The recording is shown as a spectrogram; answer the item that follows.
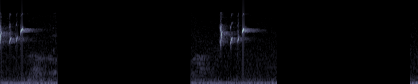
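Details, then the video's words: Tunisian European goldfinch singing in the Sfax style (tarqa) used for tutoring: two short, high buzzy phrases with a bright twittered note, separated by about two seconds of silence. "الحسون التونسي, طرقة حسون صفاقس للتصنيت بجودة ودقة عالية"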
